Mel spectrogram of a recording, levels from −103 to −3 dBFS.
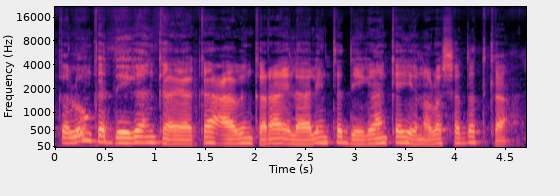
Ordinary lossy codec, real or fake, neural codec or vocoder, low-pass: none; fake; vocoder, 44.1 kHz, 128 mel bands, Pupu-Vocoder; none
